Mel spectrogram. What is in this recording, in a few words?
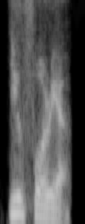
"euphoria", Indian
